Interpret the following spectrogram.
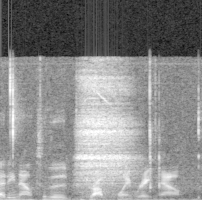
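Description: A man's voice talking quietly, from a relayed live-stream broadcast turned down low.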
